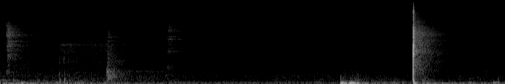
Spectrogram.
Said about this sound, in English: You can do the clap.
